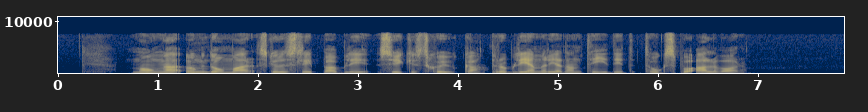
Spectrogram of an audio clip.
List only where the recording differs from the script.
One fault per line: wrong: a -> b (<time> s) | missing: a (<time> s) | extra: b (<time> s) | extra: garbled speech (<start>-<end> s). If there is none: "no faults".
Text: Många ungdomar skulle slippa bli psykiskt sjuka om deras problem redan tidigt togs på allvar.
missing: om deras (4.3 s)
